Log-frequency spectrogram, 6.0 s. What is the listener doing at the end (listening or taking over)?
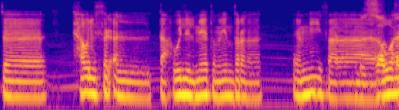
listening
